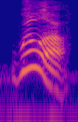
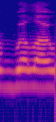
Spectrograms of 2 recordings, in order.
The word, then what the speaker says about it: Willa: It's nice to be nice, Willa. Occasionally, I would hear a customer ask where Willow was, but it's Willow with an A.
